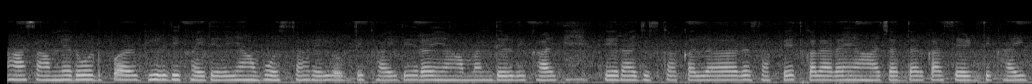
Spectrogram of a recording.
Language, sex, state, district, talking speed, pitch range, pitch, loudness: Hindi, female, Maharashtra, Solapur, 190 wpm, 195-205 Hz, 200 Hz, -22 LUFS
